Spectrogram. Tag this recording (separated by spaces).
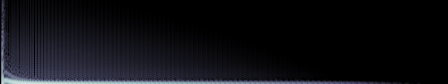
kick bassdrum analog jomox bd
